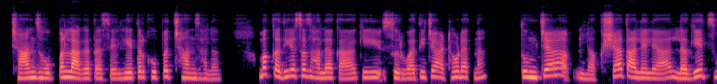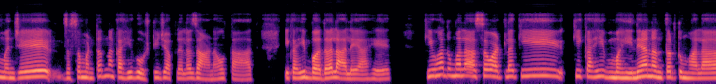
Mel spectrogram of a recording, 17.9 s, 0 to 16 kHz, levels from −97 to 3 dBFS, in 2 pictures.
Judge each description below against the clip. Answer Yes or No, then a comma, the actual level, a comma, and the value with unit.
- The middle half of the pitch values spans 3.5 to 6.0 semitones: Yes, average, 3.9 semitones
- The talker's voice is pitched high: Yes, high, 205 Hz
